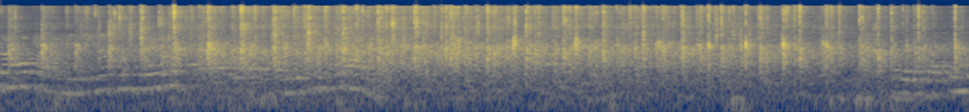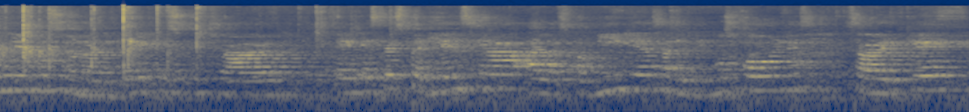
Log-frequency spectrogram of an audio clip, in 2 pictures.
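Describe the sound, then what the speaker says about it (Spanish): Audience applause at a community music therapy event, loud and dense for about eight seconds with voices over it, then fading as speech carries on. "yo quiero un aplauso para ellos"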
